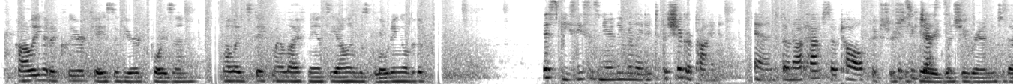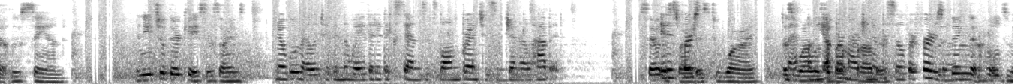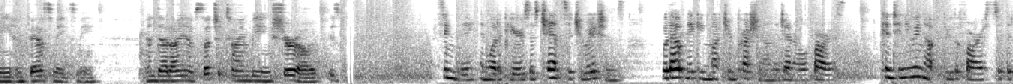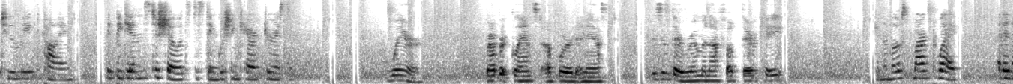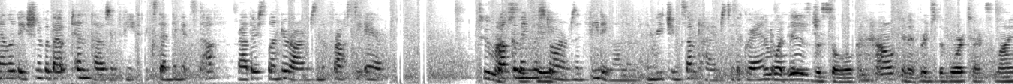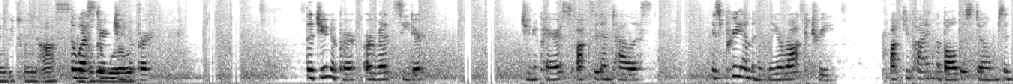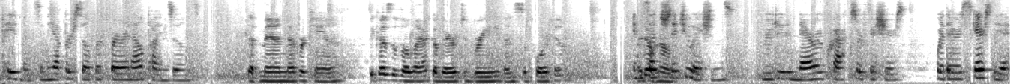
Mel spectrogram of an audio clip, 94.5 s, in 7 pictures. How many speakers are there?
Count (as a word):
two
